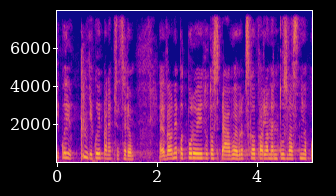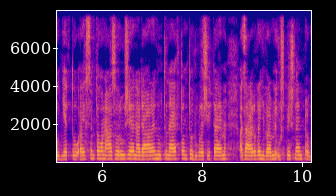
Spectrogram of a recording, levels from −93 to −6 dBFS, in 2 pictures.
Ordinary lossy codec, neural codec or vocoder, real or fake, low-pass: none; codec, 16 kHz, 8 kbps, FreqCodec, smaller model; fake; none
